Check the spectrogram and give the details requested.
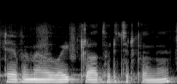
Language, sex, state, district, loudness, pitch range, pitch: Tamil, male, Tamil Nadu, Nilgiris, -14 LUFS, 110-115 Hz, 110 Hz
